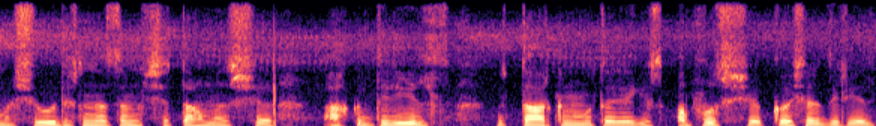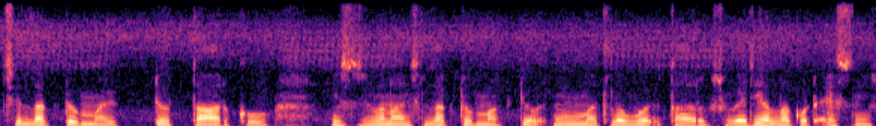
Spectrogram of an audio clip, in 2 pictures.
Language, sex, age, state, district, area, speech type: Kashmiri, male, 18-30, Jammu and Kashmir, Kupwara, urban, spontaneous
